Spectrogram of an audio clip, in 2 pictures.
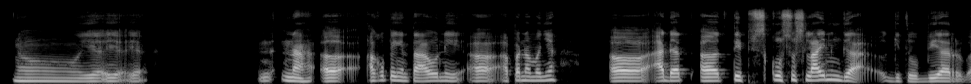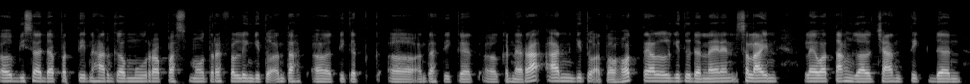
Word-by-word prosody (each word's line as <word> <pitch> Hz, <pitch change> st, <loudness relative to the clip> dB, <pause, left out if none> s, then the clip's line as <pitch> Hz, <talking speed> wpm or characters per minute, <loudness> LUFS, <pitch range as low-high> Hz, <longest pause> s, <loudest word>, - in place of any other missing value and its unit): Oh, 155 Hz, -2 st, -2 dB
ya 145 Hz, +1 st, -2 dB
ya 155 Hz, 0 st, -2 dB
ya. 70 Hz, -, -7 dB, 1.1 s
N 165 Hz, +1 st, -8 dB
nah, 155 Hz, -4 st, +2 dB
eee, 155 Hz, +2 st, +4 dB, 0.2 s
aku 170 Hz, +4 st, -2 dB
pengen 180 Hz, -4 st, -1 dB
tahu 155 Hz, +1 st, +4 dB
nih, 165 Hz, -2 st, -3 dB
eee, 160 Hz, 0 st, +1 dB
apa 160 Hz, +4 st, -2 dB
namanya, 185 Hz, +2 st, -1 dB, 0.5 s
eee, 160 Hz, +1 st, +6 dB
ada, 170 Hz, +1 st, +4 dB, 0.2 s
eee, 170 Hz, 0 st, +5 dB
tips 195 Hz, -2 st, 0 dB
khusus 200 Hz, 0 st, 0 dB
lain 205 Hz, +2 st, +5 dB
nggak, 175 Hz, -2 st, -1 dB
gitu, 140 Hz, -3 st, -4 dB
biar, 145 Hz, +2 st, +2 dB, 0.2 s
eee, 150 Hz, 0 st, +1 dB
bisa 150 Hz, 0 st, -1 dB
dapetin 145 Hz, +1 st, -3 dB
harga 145 Hz, 0 st, 0 dB
murah 145 Hz, 0 st, -1 dB
pas 140 Hz, 0 st, -2 dB
mau 140 Hz, -1 st, -4 dB
traveling, 145 Hz, +1 st, -2 dB
gitu. -, -, -4 dB
Entah, 135 Hz, +1 st, -2 dB
eee, 130 Hz, -1 st, -1 dB
tiket, -, -, -5 dB, 0.3 s
eee, 120 Hz, -2 st, 0 dB
entah 125 Hz, 0 st, -4 dB
tiket, 125 Hz, -2 st, -4 dB
eee, 120 Hz, -2 st, -6 dB
kendaraan, 150 Hz, +5 st, +2 dB
gitu, 155 Hz, +1 st, -3 dB
atau 110 Hz, +1 st, -3 dB
hotel, 150 Hz, -1 st, +2 dB
gitu, 150 Hz, 0 st, -3 dB
dan 135 Hz, -1 st, +1 dB
lain-lain, 145 Hz, +2 st, +1 dB
selain 145 Hz, 0 st, +4 dB, 0.3 s
lewat 145 Hz, 0 st, +3 dB
tanggal 140 Hz, -2 st, +2 dB
cantik 140 Hz, +1 st, -2 dB
dan, 135 Hz, -2 st, +1 dB
150 Hz, 160 wpm, -23 LUFS, 140-160 Hz, 1.1 s, eee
